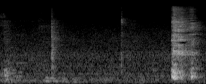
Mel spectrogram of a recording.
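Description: A person coughs once, a single loud cough near the end.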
